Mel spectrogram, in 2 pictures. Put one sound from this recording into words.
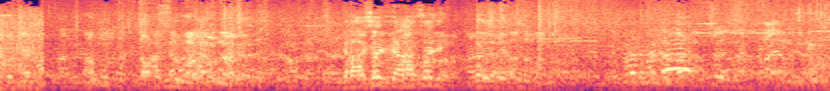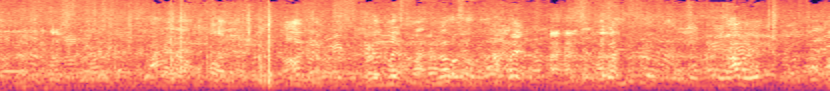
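A crowd of men chatter and talk over one another nearby, outdoors.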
